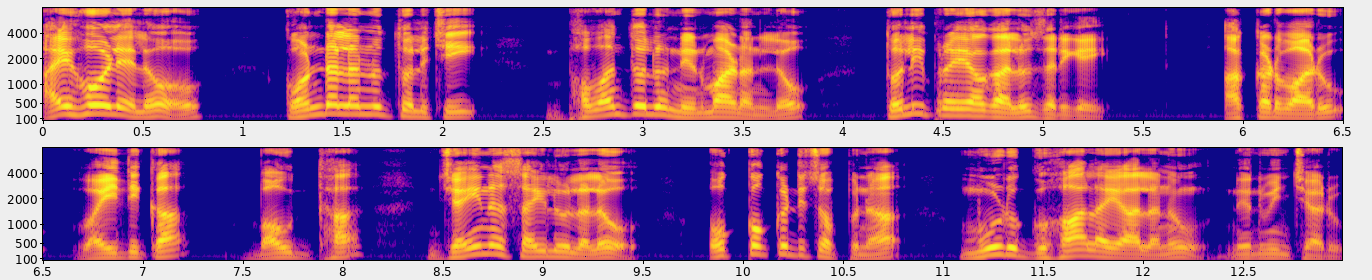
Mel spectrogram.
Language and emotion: Telugu, neutral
